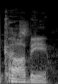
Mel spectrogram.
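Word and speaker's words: W'Kabi: Is it Wakabi? How you pronounce his name? Wakabi.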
